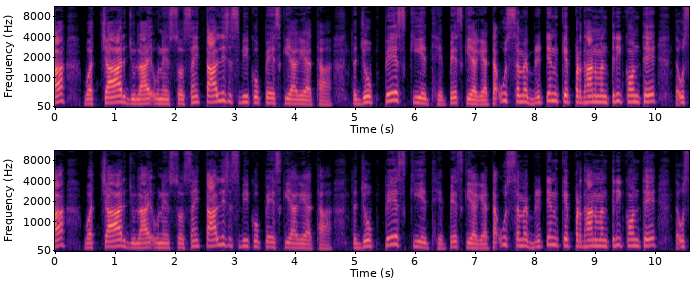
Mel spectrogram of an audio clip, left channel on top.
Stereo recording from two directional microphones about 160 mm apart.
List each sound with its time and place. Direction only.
0.0 s speech: 35° left (ahead or behind)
